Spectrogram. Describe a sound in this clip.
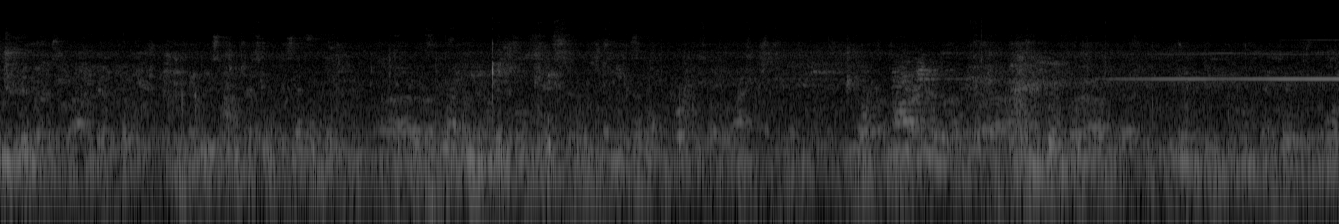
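An audience murmurs quietly.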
